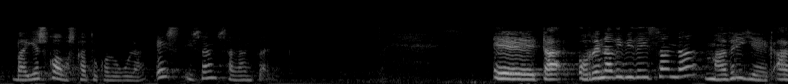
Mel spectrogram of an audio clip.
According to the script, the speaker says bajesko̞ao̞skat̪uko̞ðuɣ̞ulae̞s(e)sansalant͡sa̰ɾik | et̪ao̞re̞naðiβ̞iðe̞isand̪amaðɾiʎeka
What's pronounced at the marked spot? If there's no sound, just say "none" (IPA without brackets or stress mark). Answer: i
